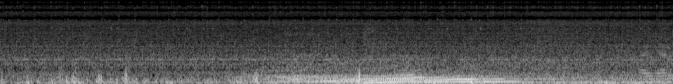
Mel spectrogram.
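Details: 1998 Toyota 4Runner with a flashing check engine light and a misfire on cylinders 1 and 4, which share a coil; the coil was swapped and tested before the injectors were replaced. Uneven, loping, stumbling idle at about four beats per second: misfire at idle.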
